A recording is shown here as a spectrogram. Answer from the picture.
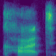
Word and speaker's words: caught: we've got through though caught and and cough the first three the GH you do not pronounce at all so when you have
